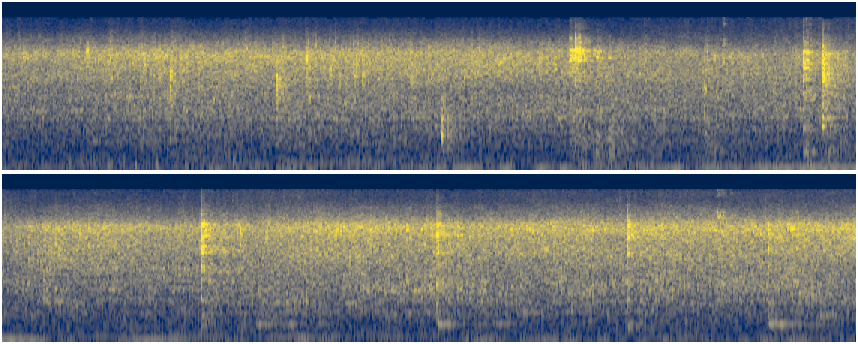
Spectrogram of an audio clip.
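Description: Chicken pieces sizzling in hot mustard oil in a metal kadhai, stirred with a metal ladle that scrapes and knocks against the pan every second or two, while the chicken's water cooks off.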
